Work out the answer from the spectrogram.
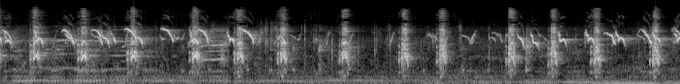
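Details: Domestic chicks and mother hen, played to attract wild junglefowl: rapid high-pitched peeps, arched and slurred downward, repeated steadily alongside regular sharp broadband clicks.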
